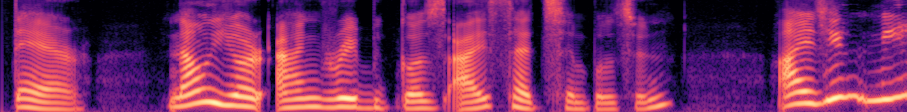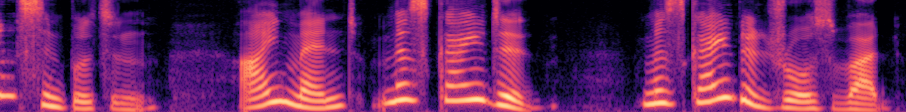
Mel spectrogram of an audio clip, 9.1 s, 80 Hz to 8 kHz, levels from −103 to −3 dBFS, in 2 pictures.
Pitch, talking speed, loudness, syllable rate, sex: 260 Hz, 105 wpm, -18 LUFS, 5.1 syllables/s, female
